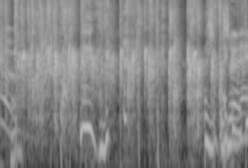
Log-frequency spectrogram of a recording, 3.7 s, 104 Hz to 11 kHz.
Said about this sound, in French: Waouh, le Marrakech, il a dû faire, mon passage Marrakech du Rire, il a fait près de 20 millions de vues. Oh, ça s'applaudit quand même, ça.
